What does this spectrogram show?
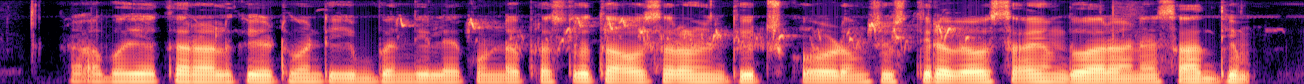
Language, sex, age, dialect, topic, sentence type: Telugu, male, 60-100, Southern, agriculture, statement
